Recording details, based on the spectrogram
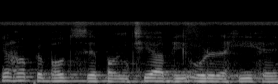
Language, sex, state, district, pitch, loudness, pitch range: Hindi, male, Bihar, Saharsa, 145 Hz, -32 LUFS, 140-155 Hz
